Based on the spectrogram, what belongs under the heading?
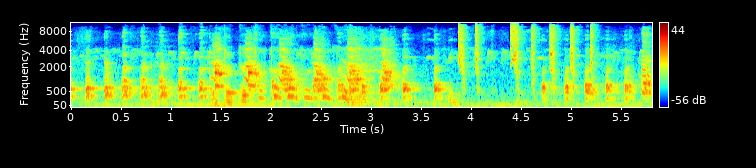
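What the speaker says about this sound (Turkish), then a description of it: "Horozmuş bu." A rooster clucks and calls in rapid repeated bursts nearby, loud and steady, ending with sharper higher-pitched clucks.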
